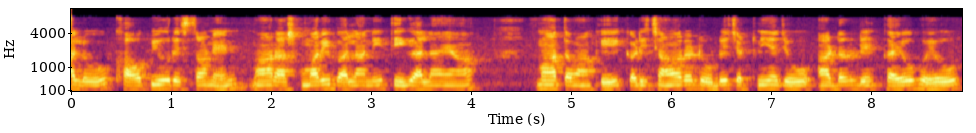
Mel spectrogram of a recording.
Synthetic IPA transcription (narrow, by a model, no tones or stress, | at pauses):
ɦɛlokʰaːopijoɾeːsʈaːɾɖẽːɳʈmãːɾaːʃkʊmaːɾibaːlaːnit̪ʰiɠaːl̤aːjã | mãt̪ɐʋ̤ãkʰeːkɐɽit͡ɕãːʋəɾɖʱoːɖet͡ɕɐʈnijəd͡ʑoːaːɾɖəɾɗkɐjoɦʊjo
